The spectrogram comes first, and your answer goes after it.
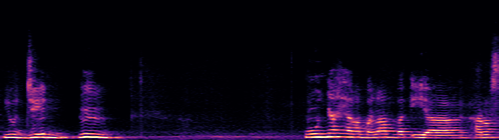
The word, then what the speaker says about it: Eugene: Sebenernya Eugene sih, tapi karena banyak yang salah pronounce namaku, jadi ya aku ubah jadi Yujin. Biar lebih mudah gitu dibacanya ya kan, Eugene.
